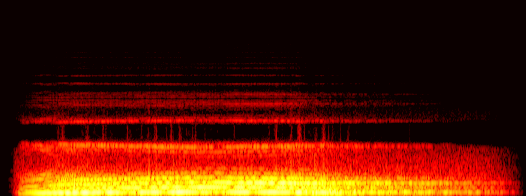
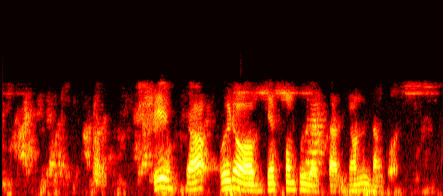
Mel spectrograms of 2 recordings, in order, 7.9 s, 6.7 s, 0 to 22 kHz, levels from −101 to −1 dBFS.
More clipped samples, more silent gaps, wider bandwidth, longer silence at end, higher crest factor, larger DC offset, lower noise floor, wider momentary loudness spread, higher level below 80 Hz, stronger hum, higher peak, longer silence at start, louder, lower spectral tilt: neither; neither; second, 1.8 kHz vs 4.1 kHz; about the same, 0.7 s vs 0.75 s; about the same, 14 dB vs 18 dB; neither; first, -54 dBFS vs -48 dBFS; second, 18 LU vs 23 LU; first, -24 dBFS vs -44 dBFS; neither; about the same, -4 dBFS vs -2 dBFS; first, 0.3 s vs 0.05 s; about the same, -17 LUFS vs -18 LUFS; first, -16 dB/octave vs -12 dB/octave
